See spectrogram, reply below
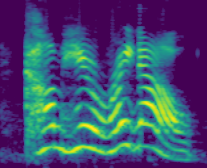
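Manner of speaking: very high, harsh barked voice. Showing how a parent might call a child over, barking a command. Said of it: "instead of barking".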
